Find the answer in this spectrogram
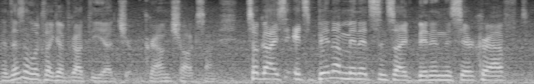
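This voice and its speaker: A man with a Canadian accent at a fairly quick pace, fairly high-pitched, with very wide pitch swings, noticeable background noise and audible room echo. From Canada, southern Ontario. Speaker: flight sim streamer, pilot. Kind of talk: live stream commentary. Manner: casual, hesitant with many fillers.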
